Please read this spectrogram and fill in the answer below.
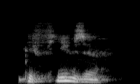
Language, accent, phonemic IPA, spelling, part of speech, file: English, Southern England, /dɪˈfjuːzə(ɹ)/, diffuser, noun, LL-Q1860 (eng)-diffuser.wav
- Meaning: 1. Any person or thing that diffuses 2. A device designed to diffuse a scent efficiently 3. Any device that or spreads out or scatters light, making the light appear softer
